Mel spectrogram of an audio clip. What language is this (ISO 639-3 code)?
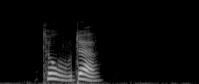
swe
